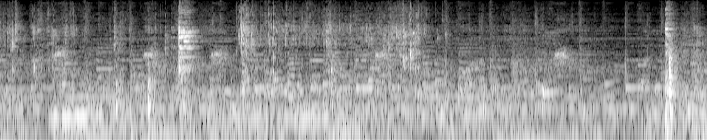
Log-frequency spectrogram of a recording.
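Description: Heated milk, one litre, poured into a pot of carrot and broken wheat payasam gives a steady, continuous liquid pouring and splashing sound that runs throughout at moderate volume, with occasional clinks.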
